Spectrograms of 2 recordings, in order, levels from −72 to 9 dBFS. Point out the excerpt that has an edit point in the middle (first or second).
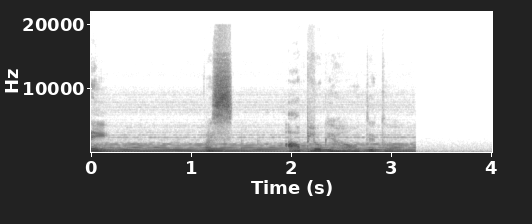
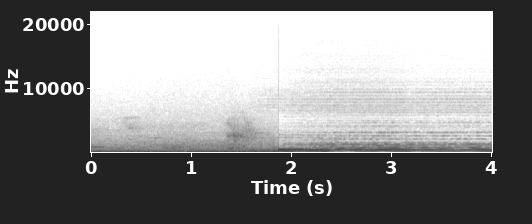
second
